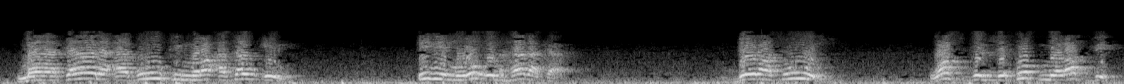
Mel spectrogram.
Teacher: فإن الراء عند ورش تفخم كجميع القراء حيث إن الكسر في كلمة منفصلة عن الراء والراء في الكلمة التي بعدها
